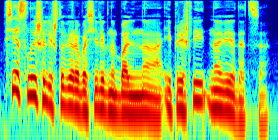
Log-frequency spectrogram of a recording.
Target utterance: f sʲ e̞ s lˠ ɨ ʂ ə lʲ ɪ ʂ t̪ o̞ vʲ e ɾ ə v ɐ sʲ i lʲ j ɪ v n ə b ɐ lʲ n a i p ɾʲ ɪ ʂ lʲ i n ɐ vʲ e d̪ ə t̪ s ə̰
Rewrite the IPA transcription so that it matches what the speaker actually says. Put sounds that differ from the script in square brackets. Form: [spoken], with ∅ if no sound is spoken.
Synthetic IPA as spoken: f sʲ e̞ s lˠ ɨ ʂ ə lʲ ɪ ʂ t̪ o̞ vʲ e ɾ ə v ɐ sʲ i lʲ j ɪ v n ə b ɐ lʲ n a i p ɾʲ ɪ ʂ lʲ i n ɐ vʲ e d̪ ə t̪ s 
